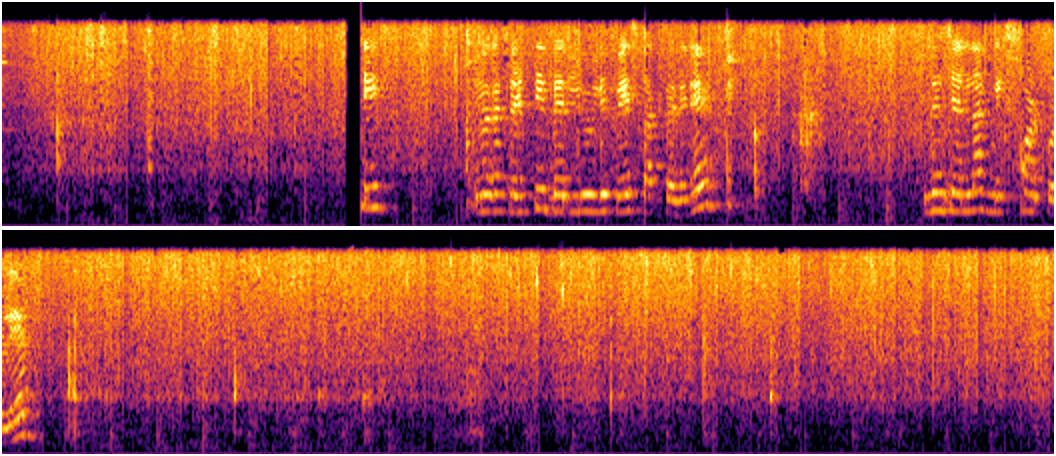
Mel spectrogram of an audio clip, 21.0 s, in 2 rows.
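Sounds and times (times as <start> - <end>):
vegetables sizzling in hot oil: 0.0 - 21.0.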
